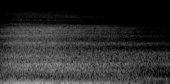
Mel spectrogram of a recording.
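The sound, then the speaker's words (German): A deep breath drawn in through the nose and let out through the mouth during a guided relaxation exercise while lying down. It sounds as one long, airy breath, loudest early and slowly fading, with no talk. “Dann atmen wir gemeinsam dreimal tief ein und aus. Atme über die Nase ein, über den Mund aus.”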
